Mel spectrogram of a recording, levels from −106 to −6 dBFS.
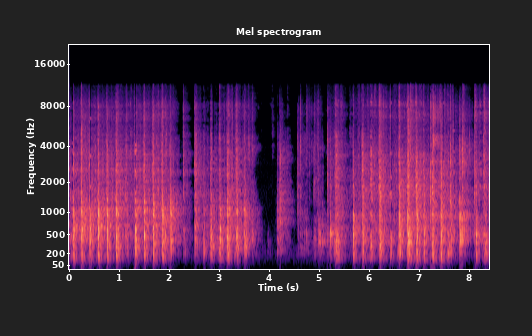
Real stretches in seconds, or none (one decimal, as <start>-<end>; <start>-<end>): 0.0-8.4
